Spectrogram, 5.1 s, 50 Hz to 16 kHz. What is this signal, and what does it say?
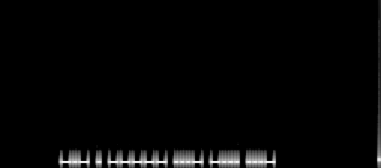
Morse code, heard as a keyed tone, about 30 wpm, 700 Hz. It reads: KE0VBV
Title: USA Call Signs Repeated 3x 30wpm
